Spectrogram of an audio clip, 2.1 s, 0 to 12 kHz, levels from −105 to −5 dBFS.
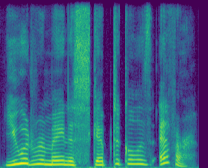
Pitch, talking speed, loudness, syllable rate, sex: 280 Hz, 200 wpm, -16 LUFS, 6.1 syllables/s, female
